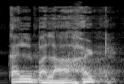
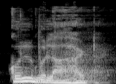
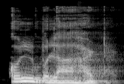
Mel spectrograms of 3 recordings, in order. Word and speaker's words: کلبلاہٹ: غور سے سنیے، کفر۔ 12واں لفظ ہے کلبلاہٹ۔ یہ غلط تلفظ ہے، درست تلفظ ہے کلبلاہٹ۔ دوبارہ سنیے، کلبلاہٹ۔ بچوں آپ بھی غور سے سنیے، کلبلاہٹ۔ 13واں لفظ ہے کلوخ۔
